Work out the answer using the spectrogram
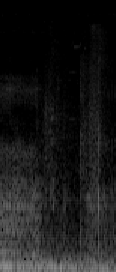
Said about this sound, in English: The little robo-dog skidded to a halt just short of the woman's feet. He barked excitedly and smudged his oily paws all over her already quite oily single suit.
